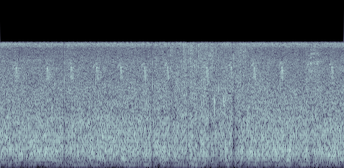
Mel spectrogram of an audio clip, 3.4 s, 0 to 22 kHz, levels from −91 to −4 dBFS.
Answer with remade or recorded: recorded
